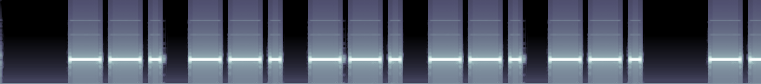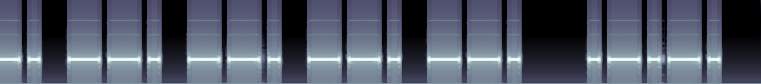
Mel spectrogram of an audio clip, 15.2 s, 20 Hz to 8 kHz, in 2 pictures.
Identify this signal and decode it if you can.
Morse code, heard as a keyed tone, about 12 wpm, 800 Hz. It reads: GGGGG GGGGG <AR>
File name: CW gyakorlas g 10 baud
